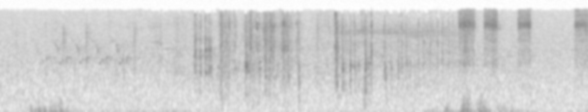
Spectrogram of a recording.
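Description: Faint crackling and rustling of dry leaves and grass as someone moves about, then a few short hisses from an aerosol spray paint can near the end.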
